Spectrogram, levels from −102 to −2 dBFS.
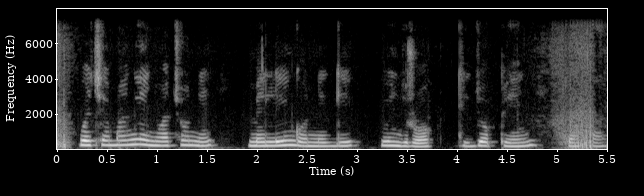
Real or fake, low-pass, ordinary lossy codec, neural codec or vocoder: real; 7.2 kHz; none; none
